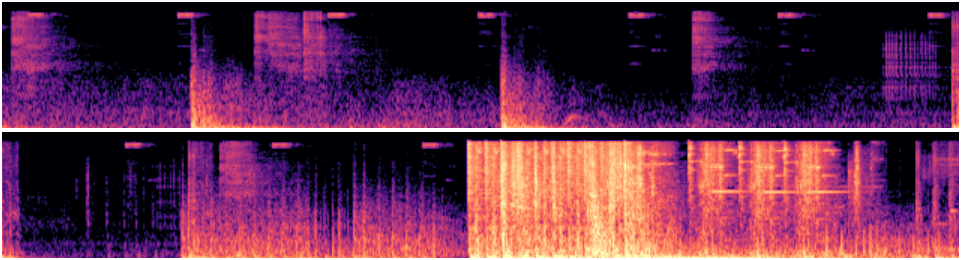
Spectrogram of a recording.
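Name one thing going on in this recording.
Gunshots crack loudly, one at a time.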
